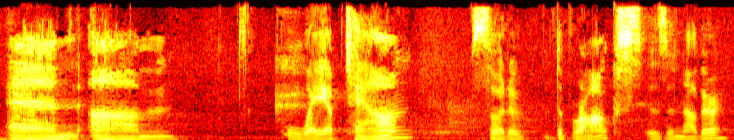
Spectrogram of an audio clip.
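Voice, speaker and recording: An older woman with a New York accent, hosting a casual interview chat and talking in an unhurried way with frequent ums. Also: low voice, vocal fry. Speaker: host.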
